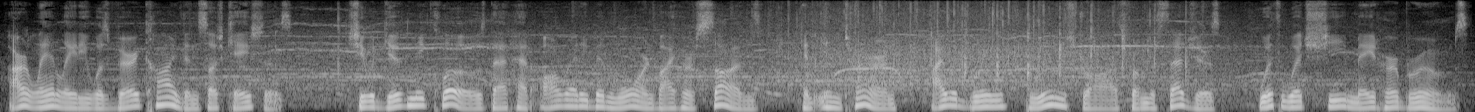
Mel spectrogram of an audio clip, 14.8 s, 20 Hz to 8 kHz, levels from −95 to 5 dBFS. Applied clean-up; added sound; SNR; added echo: none; Applause / Crowd / Cheering; 10 dB; none.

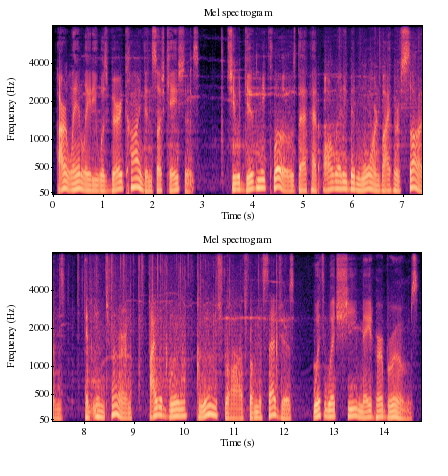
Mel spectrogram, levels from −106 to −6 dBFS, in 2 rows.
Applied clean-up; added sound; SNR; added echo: neural mask model RNNoise.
